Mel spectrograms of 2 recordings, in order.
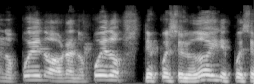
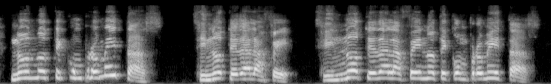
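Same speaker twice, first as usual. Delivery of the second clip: higher, emphatic preaching appeal; pitched-up pulpit urging; 8 semitones higher than usual. Acted. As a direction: drive the warning home from the pulpit.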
